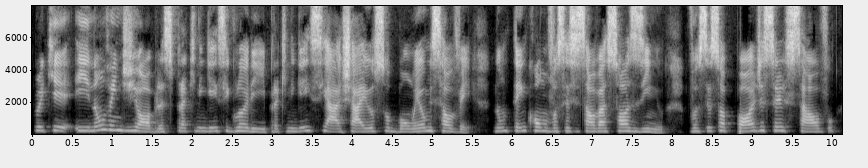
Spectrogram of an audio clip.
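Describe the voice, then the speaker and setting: A woman's voice: mid-range voice, normal speed, few pauses. A woman hosting a podcast, giving an earnest devotional teaching and repeating her phrases for emphasis. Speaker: podcast host.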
